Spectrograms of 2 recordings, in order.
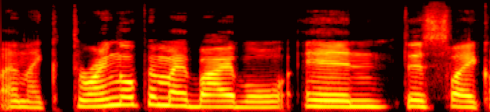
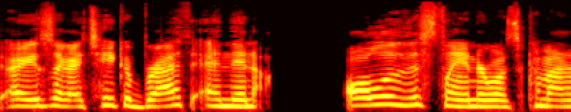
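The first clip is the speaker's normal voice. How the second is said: ordinary talk, nothing marked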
